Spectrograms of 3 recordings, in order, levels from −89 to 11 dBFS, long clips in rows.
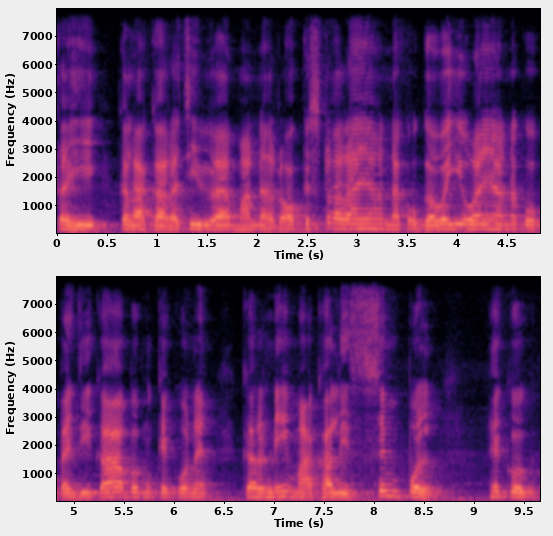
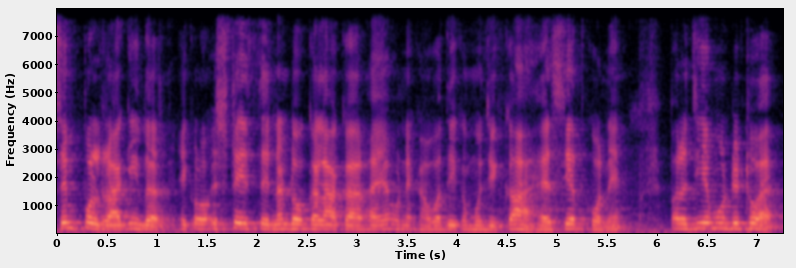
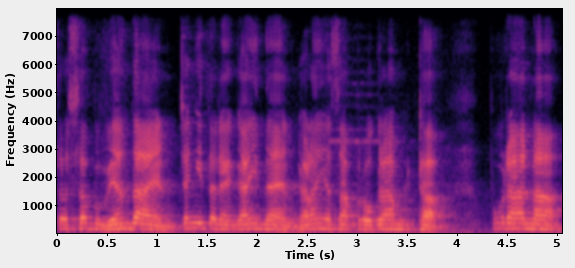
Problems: constant background noise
